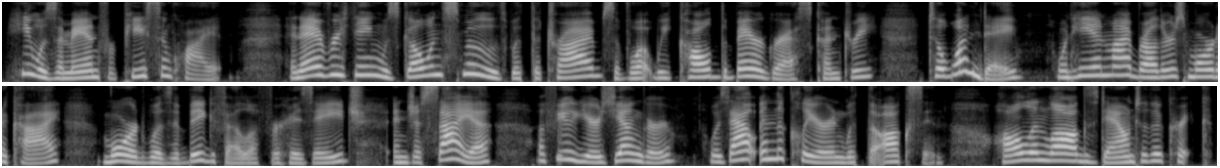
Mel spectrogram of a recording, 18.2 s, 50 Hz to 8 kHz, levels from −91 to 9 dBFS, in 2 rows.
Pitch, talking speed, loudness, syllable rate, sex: 240 Hz, 190 wpm, -20 LUFS, 5.1 syllables/s, female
